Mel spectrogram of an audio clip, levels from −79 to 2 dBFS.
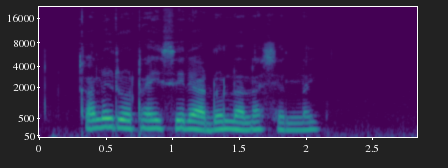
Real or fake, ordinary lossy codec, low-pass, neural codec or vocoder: fake; none; none; vocoder, 44.1 kHz, 128 mel bands every 256 samples, BigVGAN v2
